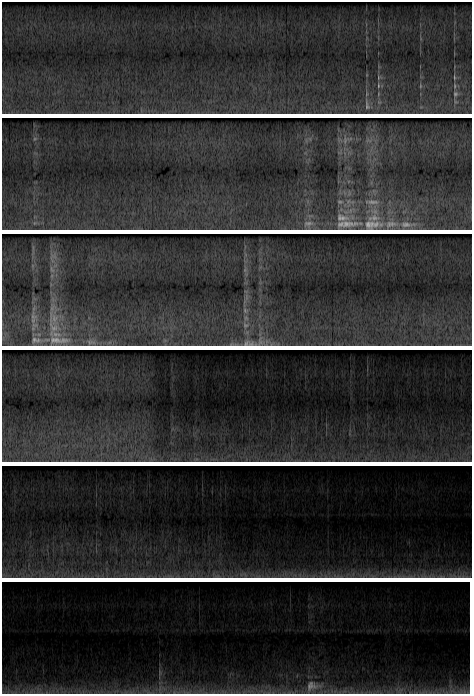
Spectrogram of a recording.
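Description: Chicken pieces in spice masala sizzling in a nonstick pan while a wooden spatula stirs them, knocking and scraping against the pan a few times and then in a louder cluster near the middle. About halfway through the sizzle falls to a quieter steady hiss.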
